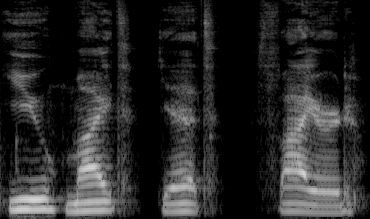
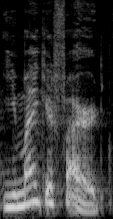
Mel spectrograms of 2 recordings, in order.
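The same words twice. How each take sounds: First: Slow, every word weighed; deliberate slow verdict; slow ominous repeat. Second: Said in the usual way. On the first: Real, not acted. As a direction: let the warning sink in slowly.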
